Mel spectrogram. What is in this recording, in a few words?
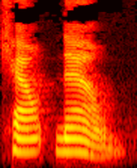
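"count noun", English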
